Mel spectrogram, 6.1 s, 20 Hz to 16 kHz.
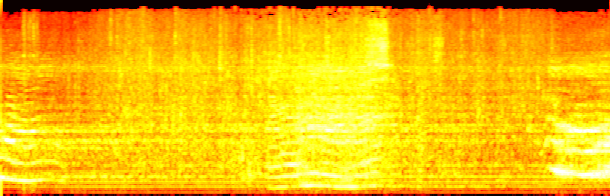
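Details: Humpback whales off Port Stephens, NSW, Australia, recorded during an August 2009 whale-watching cruise: a long wavering moan that dips and rises, followed after a pause by a higher swooping cry, over a constant engine-like hum.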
